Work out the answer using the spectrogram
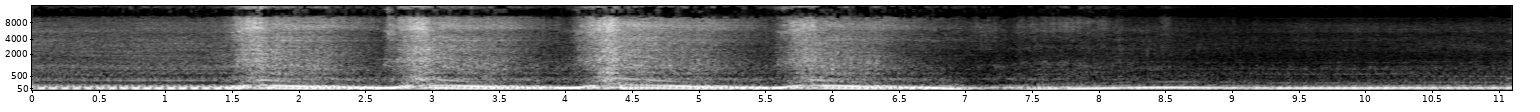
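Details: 1985 Chevrolet C4 Corvette, about 250k miles, sitting a couple of years, first start with 10 volts on the battery: four quick throttle blips, then a low, uneven idle that barely holds; fuel pump works, idle not yet sorted.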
